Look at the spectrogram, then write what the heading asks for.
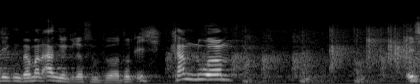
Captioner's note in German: Beifall bei der SPD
